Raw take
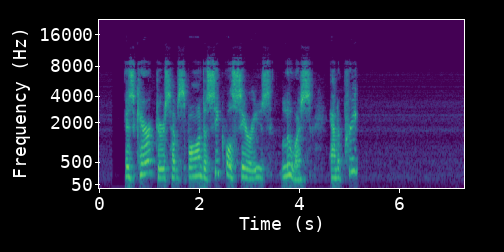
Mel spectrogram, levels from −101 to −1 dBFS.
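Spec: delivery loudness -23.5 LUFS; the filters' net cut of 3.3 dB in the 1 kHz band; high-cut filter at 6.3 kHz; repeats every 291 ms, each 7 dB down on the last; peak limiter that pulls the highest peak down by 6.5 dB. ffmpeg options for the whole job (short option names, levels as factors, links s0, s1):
-af "lowpass=6300,equalizer=f=1000:t=o:g=-4.5,alimiter=limit=0.0794:level=0:latency=1,aecho=1:1:291|582|873|1164|1455:0.447|0.201|0.0905|0.0407|0.0183,volume=2.66"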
